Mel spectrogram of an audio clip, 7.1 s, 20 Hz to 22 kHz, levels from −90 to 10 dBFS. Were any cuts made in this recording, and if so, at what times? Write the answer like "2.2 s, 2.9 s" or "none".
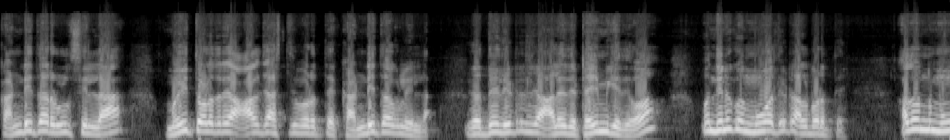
3.3 s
